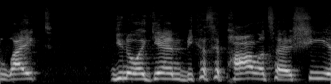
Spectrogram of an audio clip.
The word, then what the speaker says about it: Hippolyta: And okay, so wait, and another thing that got me is the pronunciation of Hippolyta's name. I was like, Hippolyta? I was like, I'm pretty sure it's Hippolyta.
